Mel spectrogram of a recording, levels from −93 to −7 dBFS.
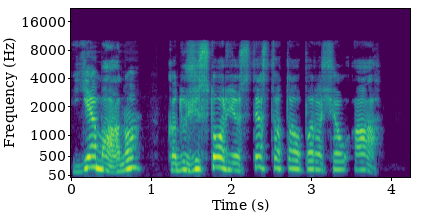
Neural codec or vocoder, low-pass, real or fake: none; 9.9 kHz; real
